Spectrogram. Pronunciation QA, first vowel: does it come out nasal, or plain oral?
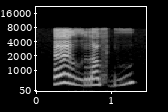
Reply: oral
